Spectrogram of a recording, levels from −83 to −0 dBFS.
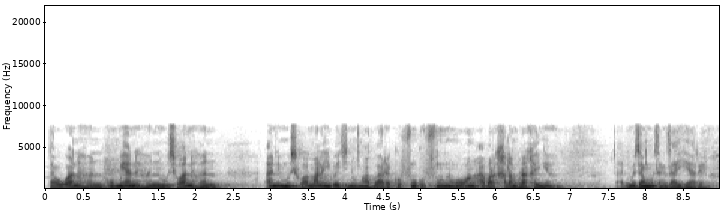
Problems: low volume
